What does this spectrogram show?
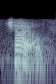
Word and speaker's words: child: But child rhymes with spilled. And I thought, oh, I wonder if actually they used to say chilled. Mm. But I looked it up, and there are several places where it's actually pronounced child.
